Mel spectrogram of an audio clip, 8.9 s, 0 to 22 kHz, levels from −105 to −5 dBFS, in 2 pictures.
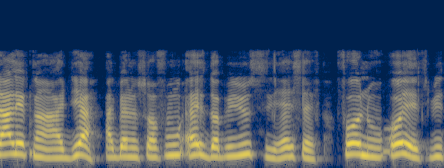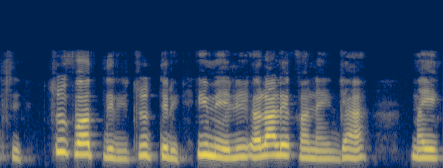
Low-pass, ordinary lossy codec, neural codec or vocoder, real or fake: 7.2 kHz; AAC, 64 kbps; none; real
